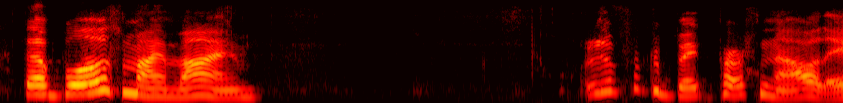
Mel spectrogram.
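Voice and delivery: talking while chewing. Chatting with someone while eating, talking while chewing. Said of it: "I apologize for the chewing".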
